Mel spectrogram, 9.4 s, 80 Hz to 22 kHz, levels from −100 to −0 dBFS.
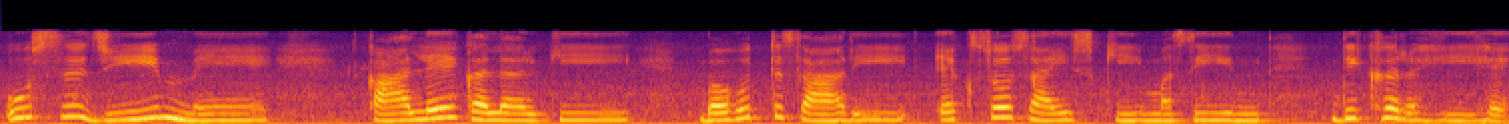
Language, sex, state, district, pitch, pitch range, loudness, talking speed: Hindi, female, Madhya Pradesh, Dhar, 225 Hz, 210-255 Hz, -15 LUFS, 90 wpm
